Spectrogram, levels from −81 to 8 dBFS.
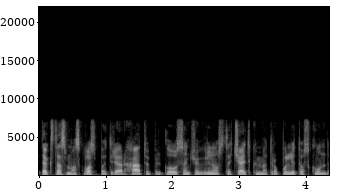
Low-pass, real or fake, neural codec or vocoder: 7.2 kHz; fake; codec, 16 kHz, 2 kbps, X-Codec, WavLM features, trained on Multilingual LibriSpeech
